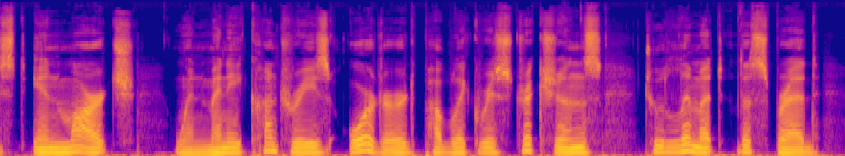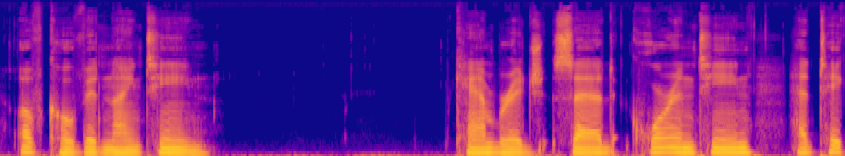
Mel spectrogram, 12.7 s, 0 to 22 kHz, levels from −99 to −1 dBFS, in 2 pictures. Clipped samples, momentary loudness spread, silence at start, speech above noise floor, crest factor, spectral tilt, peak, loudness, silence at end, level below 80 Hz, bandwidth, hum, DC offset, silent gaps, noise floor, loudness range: under 0.1%; 8 LU; 0 s; 35 dB; 16 dB; -5.5 dB/octave; -2 dBFS; -18 LUFS; 0 s; -42 dBFS; 16 kHz; none; under 0.1%; none; -52 dBFS; 3 LU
